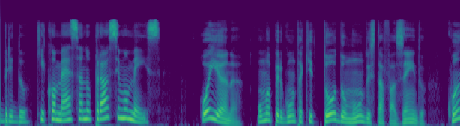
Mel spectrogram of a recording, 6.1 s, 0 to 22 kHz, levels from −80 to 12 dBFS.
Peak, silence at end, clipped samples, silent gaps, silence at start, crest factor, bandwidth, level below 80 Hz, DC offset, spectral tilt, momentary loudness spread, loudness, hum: -2 dBFS; 0 s; under 0.1%; none; 0 s; 16 dB; 12 kHz; -48 dBFS; under 0.1%; -5.5 dB/octave; 10 LU; -19 LUFS; none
